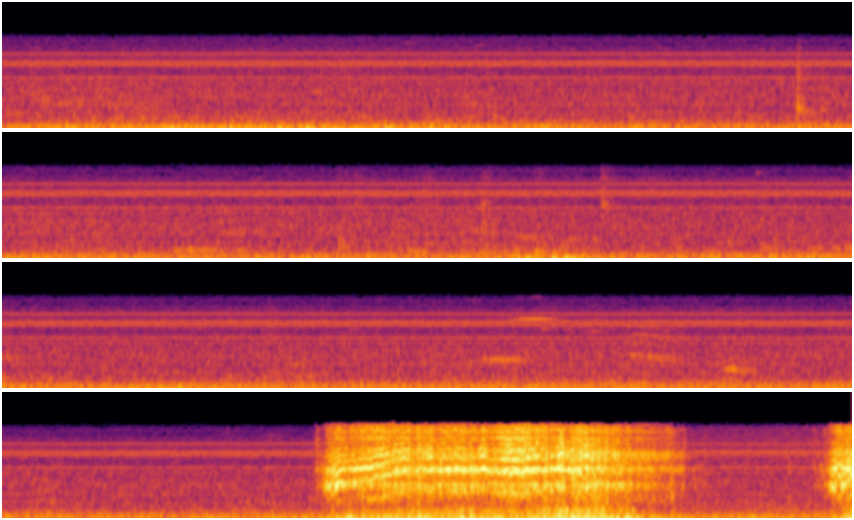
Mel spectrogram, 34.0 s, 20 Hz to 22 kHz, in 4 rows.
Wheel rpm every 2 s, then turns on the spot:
0, 0, 0, 0, 0, 0, 0, 0, 0, 0, 0, 0, 0, 0, 110, 170, 20.
none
